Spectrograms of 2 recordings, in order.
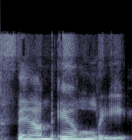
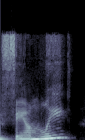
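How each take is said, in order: First: "family" broken out as FAM-IL-LEE; full spelling pronunciation. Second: "family" shortened to FAM-lee; everyday pronunciation. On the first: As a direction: sound the hidden middle syllable of "family". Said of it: "help them recognize it is family". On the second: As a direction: drop the middle vowel of "family". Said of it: "even though we say family". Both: Shown as a demonstration.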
